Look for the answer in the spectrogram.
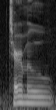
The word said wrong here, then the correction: Temuera: Um, Temuera Morrison.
